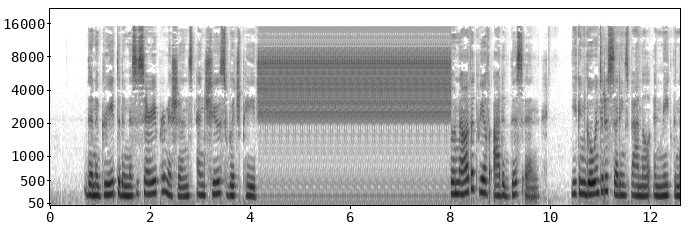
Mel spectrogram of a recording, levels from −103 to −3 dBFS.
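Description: From 4.21 s to 8.01 s the audio stops moving forward and turns into a hard, rapid stutter, a rough buzz at about 21.5 Hz as one 46.44 ms fragment repeats exactly, roughly 80 times in a row. This is a system hang loop: the computer or its audio driver stalled, and the sound hardware kept replaying the last filled ring buffer because nothing new arrived. The loop length fits a 2048-sample buffer.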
